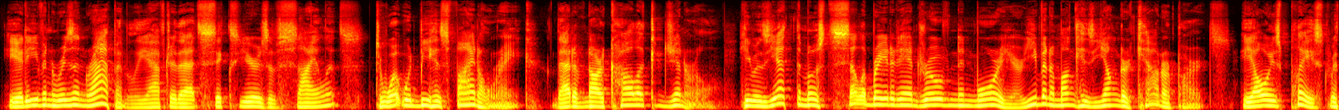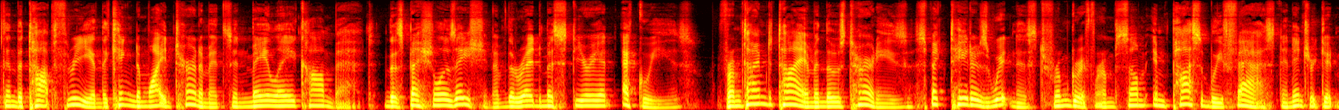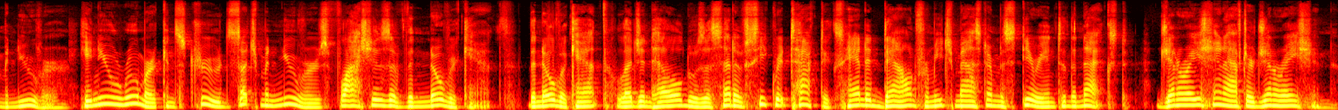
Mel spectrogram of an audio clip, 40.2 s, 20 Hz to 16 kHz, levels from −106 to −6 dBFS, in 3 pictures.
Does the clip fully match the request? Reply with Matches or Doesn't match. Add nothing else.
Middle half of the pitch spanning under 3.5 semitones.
Doesn't match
